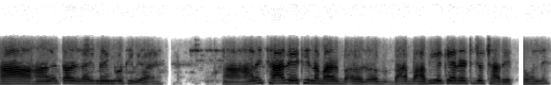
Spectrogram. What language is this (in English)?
Sindhi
